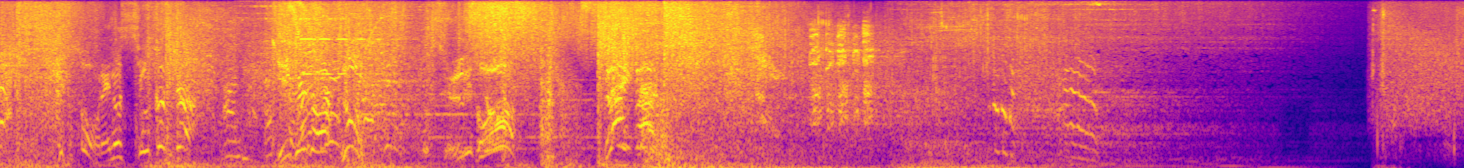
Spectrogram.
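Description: Sword slashes and magic blasts crash in a video game battle.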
